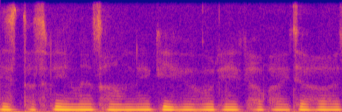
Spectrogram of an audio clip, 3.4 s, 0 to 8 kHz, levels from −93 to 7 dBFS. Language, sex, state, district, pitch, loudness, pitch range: Hindi, female, Uttar Pradesh, Jyotiba Phule Nagar, 200 Hz, -13 LUFS, 195-200 Hz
